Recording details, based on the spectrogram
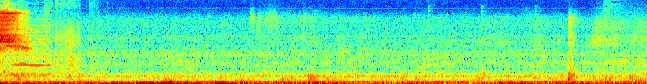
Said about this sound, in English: Oh, you got cats.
